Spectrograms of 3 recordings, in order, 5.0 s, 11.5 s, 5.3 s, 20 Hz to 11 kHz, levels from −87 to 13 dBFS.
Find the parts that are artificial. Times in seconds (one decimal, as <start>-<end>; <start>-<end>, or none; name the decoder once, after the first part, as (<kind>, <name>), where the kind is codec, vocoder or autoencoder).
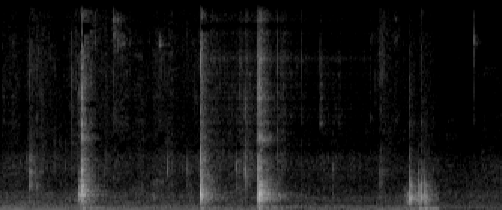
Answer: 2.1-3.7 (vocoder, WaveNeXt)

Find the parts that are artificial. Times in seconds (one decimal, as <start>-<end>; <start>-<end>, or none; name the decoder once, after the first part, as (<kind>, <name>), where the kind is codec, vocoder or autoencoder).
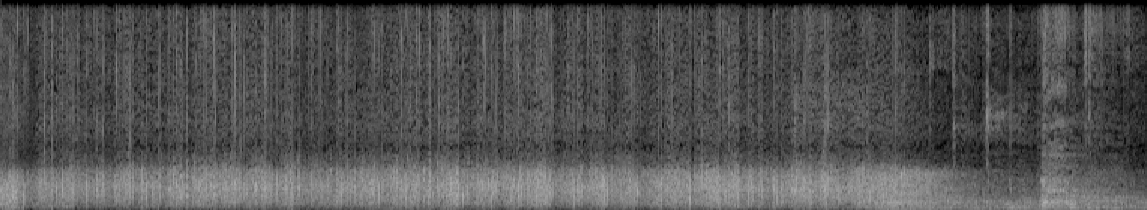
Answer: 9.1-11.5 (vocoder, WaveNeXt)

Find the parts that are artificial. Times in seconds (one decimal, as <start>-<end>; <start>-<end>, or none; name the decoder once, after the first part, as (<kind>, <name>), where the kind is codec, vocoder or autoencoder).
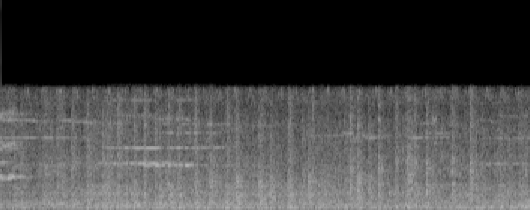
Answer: none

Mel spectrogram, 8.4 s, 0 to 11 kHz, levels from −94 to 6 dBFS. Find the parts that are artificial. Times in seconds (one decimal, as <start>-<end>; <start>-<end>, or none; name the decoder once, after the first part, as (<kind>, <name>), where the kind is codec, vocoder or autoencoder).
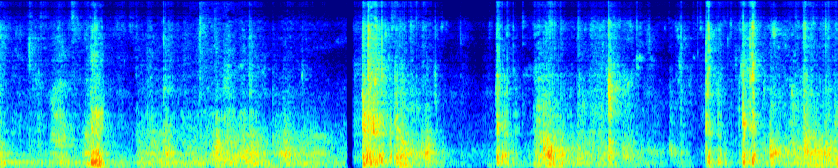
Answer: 0.0-1.9 (vocoder, WaveNeXt); 2.4-8.4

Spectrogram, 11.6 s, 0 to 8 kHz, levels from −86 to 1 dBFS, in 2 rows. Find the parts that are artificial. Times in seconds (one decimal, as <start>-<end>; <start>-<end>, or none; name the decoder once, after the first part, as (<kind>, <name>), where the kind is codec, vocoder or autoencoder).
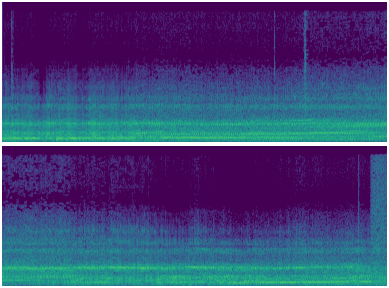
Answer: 0.0-2.0 (vocoder, WaveNeXt); 7.5-8.5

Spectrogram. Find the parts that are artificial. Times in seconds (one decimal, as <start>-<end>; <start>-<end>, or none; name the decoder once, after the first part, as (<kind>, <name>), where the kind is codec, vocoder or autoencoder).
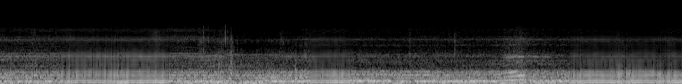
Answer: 0.6-1.7 (vocoder, WaveNeXt); 3.1-3.5; 5.7-6.8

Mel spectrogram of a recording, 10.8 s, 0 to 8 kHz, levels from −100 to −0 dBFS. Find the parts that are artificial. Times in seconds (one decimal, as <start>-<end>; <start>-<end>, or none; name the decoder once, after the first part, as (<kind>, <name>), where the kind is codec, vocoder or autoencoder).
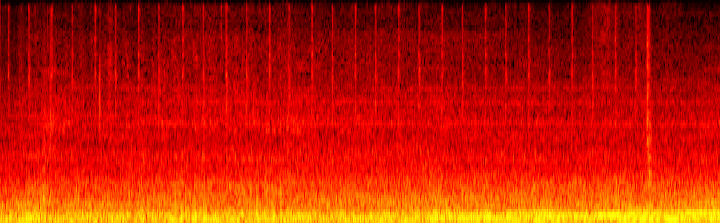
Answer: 2.6-4.3 (vocoder, WaveNeXt)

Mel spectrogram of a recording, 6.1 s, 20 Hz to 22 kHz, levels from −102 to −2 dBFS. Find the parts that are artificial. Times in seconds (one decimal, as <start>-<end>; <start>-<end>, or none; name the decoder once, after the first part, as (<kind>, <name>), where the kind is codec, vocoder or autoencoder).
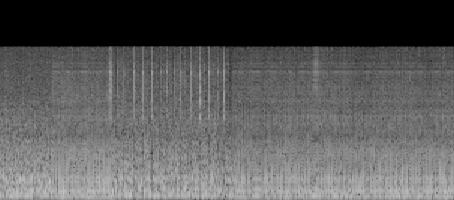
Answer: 0.7-1.5 (vocoder, WaveNeXt); 3.1-6.1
